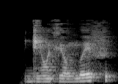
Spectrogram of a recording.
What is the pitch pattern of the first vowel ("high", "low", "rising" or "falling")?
low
